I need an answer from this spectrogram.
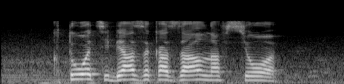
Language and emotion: Russian, angry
